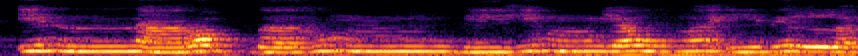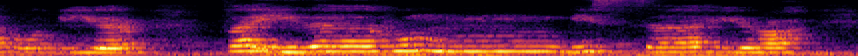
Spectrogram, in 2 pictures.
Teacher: mim sukun bertemu dengan huruf ba, dan cara membacanya adalah samar di bibir sepanjang 2 harokat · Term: ikhfa syafawi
